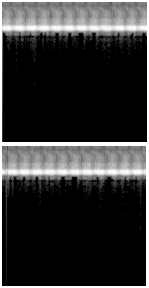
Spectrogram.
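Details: Crickets at night in a moonlit summer meadow on a farm produce an unbroken, piercing trill, rhythmically pulsing around four times per second at an even loudness, alone in the quiet.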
